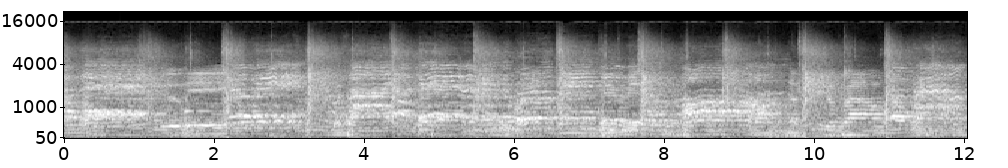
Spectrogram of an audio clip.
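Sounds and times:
gospel choir singing: 0:00.0 - 0:12.0
hand claps: 0:01.0 - 0:04.8, 0:05.4 - 0:11.4.

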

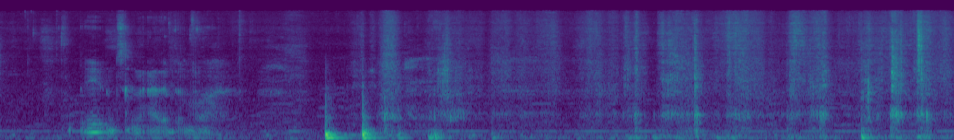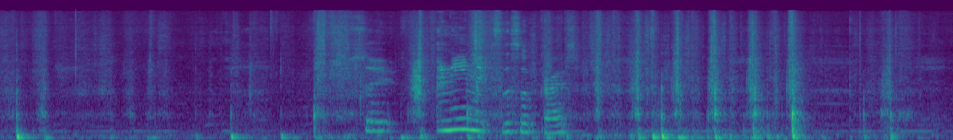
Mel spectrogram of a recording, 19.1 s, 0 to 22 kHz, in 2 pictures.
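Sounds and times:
spoon stirring sticky dough: 0:03.8 - 0:18.9.

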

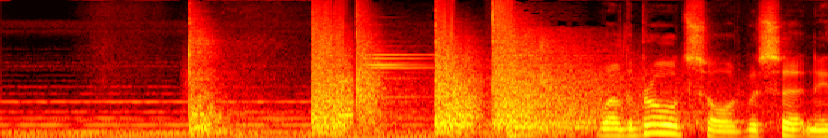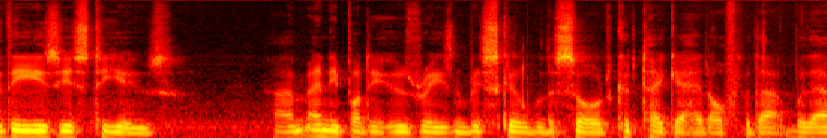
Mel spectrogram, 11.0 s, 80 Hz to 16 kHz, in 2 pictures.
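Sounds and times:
background music with held notes: 0:00.0 - 0:05.0
sword striking meat target: 0:01.2 - 0:04.1.

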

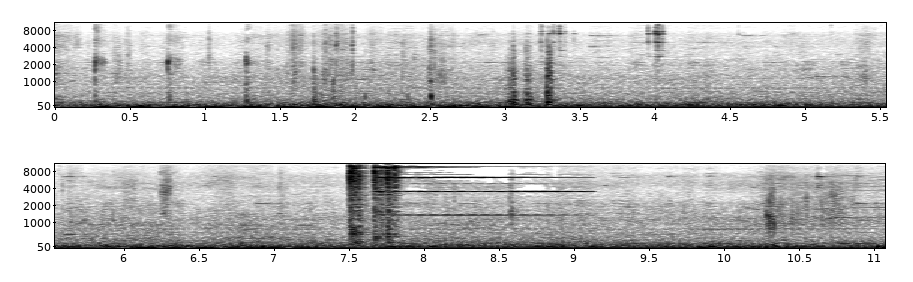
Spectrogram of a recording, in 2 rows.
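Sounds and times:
bell-like chime: 0:07.5 - 0:09.2.

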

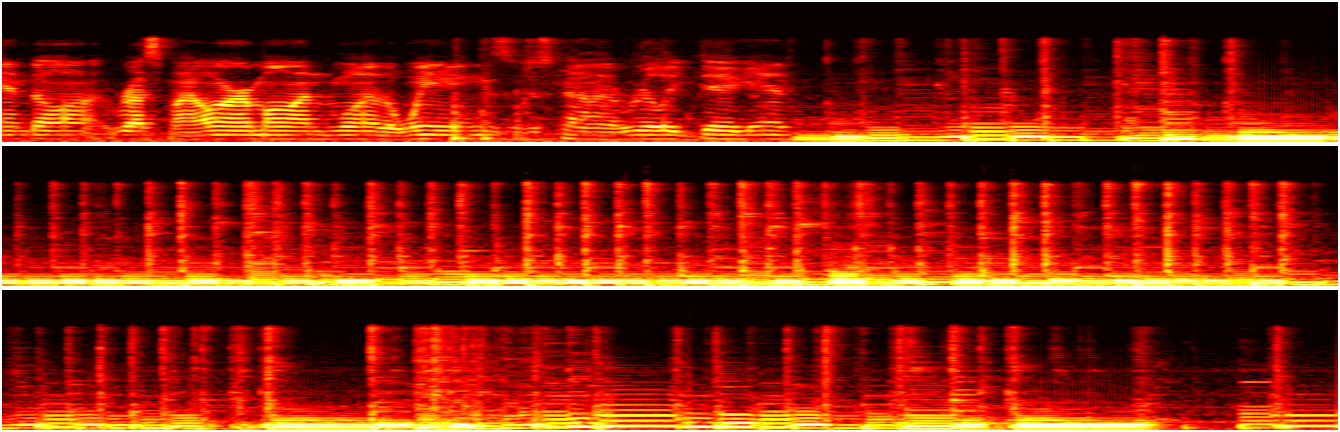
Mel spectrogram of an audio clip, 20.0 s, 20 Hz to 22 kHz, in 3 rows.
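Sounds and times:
electric bass played with fingers: 0:03.9 - 0:20.0.

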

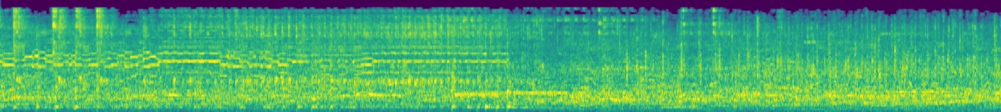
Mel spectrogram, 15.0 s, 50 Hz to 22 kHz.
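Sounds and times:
bagpipes playing a tune: 0:00.0 - 0:09.8
crowd chatter: 0:00.0 - 0:15.0.

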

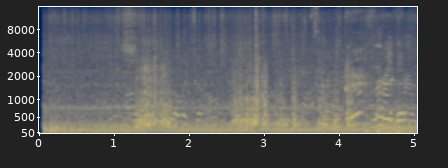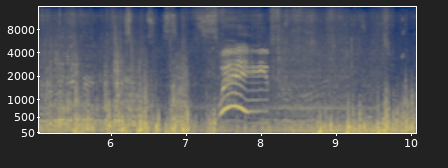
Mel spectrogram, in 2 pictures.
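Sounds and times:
boat engine humming: 0:00.1 - 0:10.0
people talking: 0:01.1 - 0:08.9.

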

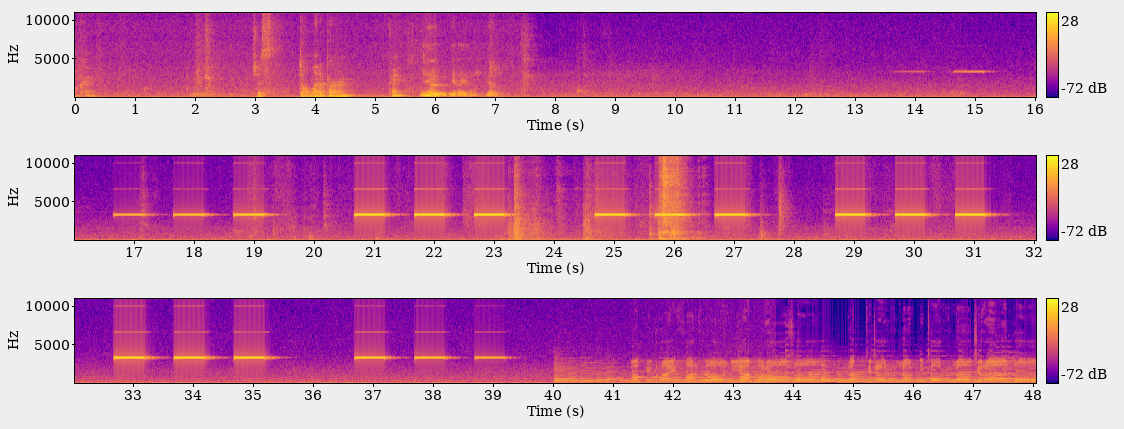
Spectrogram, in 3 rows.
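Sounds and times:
smoke alarm beeping: 0:13.6 - 0:15.4, 0:16.6 - 0:19.7, 0:20.6 - 0:23.4, 0:24.6 - 0:27.7, 0:28.6 - 0:31.8, 0:32.7 - 0:35.7, 0:36.7 - 0:39.6.

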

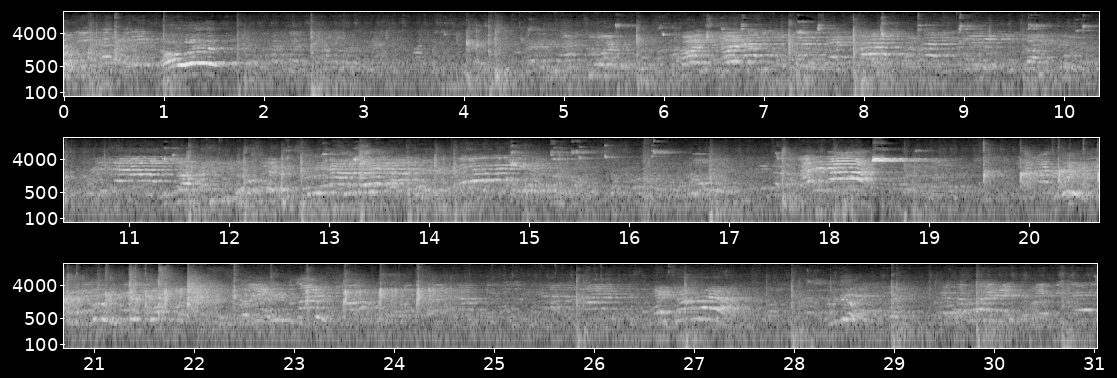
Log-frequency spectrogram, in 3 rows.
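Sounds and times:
voices calling out: 0:00.0 - 0:31.0.

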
